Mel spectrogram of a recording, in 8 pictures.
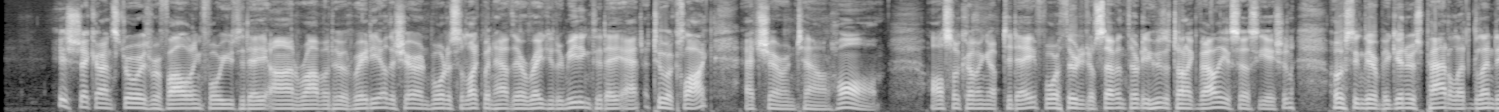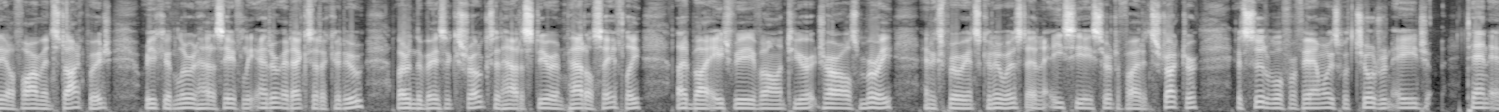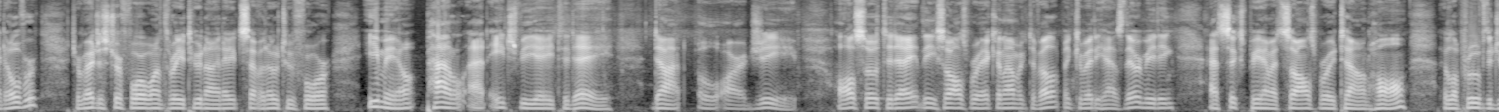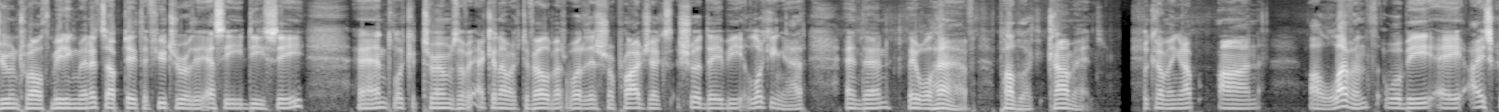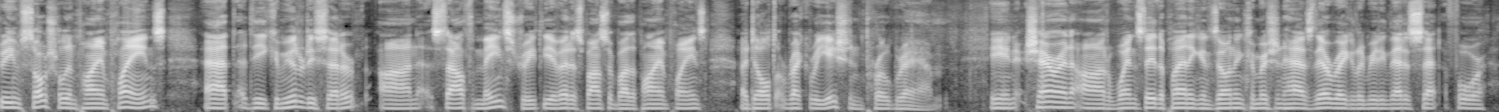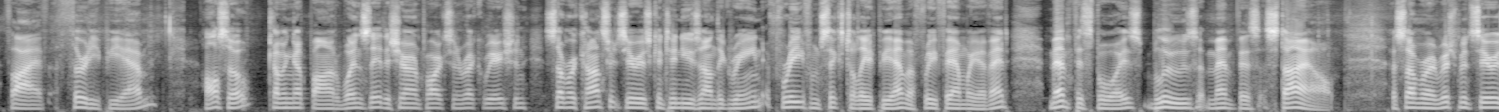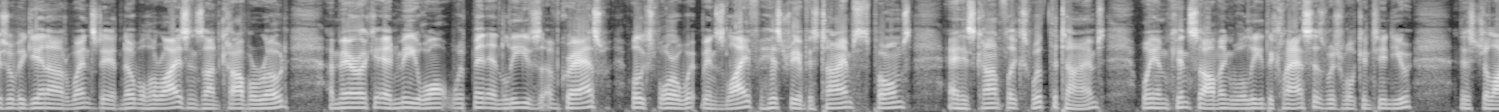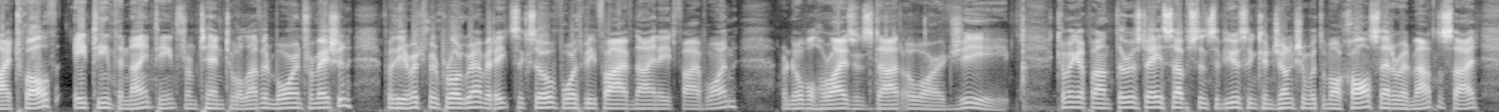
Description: WHDD Breakfast Club News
